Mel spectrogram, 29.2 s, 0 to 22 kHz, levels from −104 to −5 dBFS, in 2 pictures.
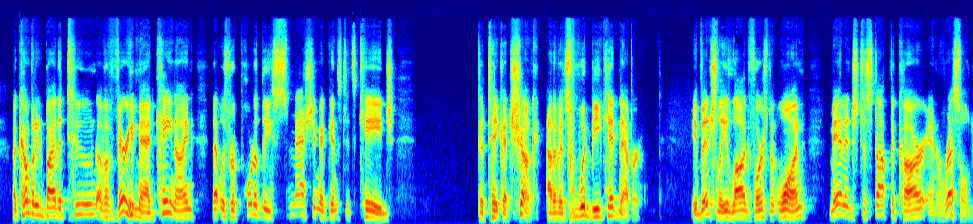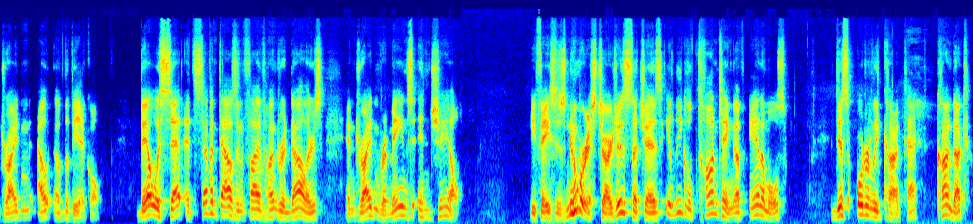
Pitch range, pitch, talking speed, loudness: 120-180 Hz, 140 Hz, 140 wpm, -23 LUFS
